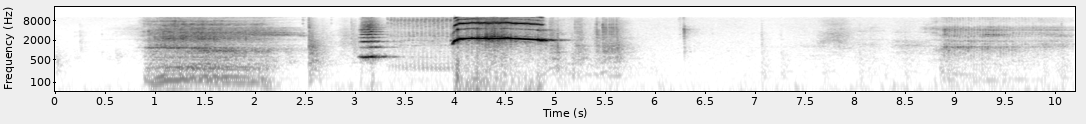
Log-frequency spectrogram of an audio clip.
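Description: A man snoring loudly, then a sharp steady whistle held for about a second: the whistle is meant to make him stop snoring. A fainter snore comes back near the end.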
